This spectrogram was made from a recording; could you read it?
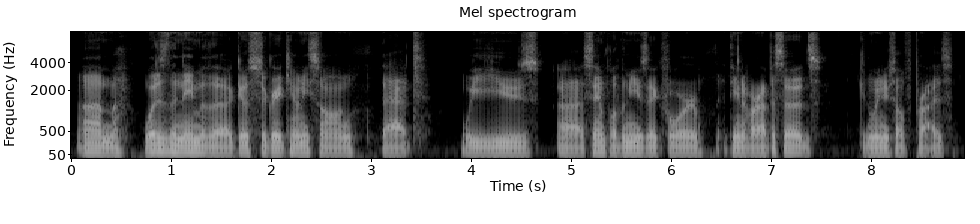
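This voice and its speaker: A man hosting a casual podcast, talking in a relaxed, halting way with many pauses and ums. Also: low voice, smooth, no echo, studio quality. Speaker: podcast host.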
